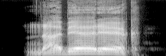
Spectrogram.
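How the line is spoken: Commander's loud yell. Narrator (Russian): громко орал воевода

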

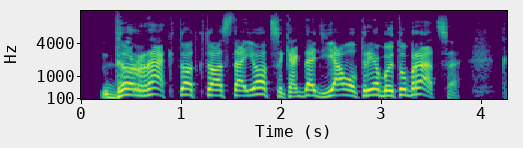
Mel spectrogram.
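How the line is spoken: Shouted. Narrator (Russian): крикнул Каттер

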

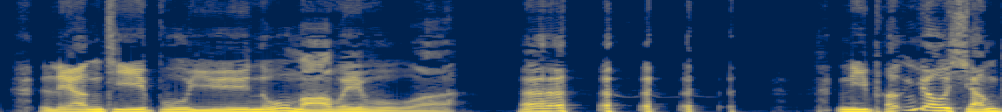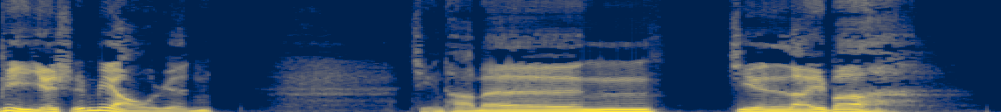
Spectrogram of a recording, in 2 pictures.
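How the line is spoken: Laughing. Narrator (Chinese): 秋瓷王笑着说

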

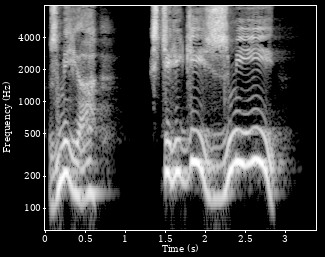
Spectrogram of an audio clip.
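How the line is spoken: Timeless voice, then exclaiming. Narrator (Russian): молвила она голосом, будто вытекавшим из самой вечности, и вдруг, отшатнувшись, воскликнула

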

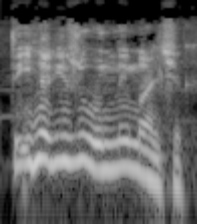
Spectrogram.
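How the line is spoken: Laughing, young man. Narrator (Russian): засмеялся молодой человек

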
